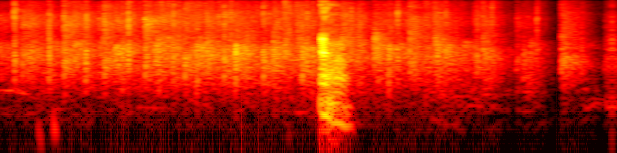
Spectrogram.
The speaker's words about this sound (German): Dankeschön. Super, Applaus.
